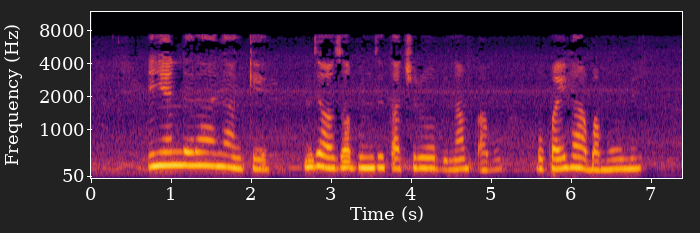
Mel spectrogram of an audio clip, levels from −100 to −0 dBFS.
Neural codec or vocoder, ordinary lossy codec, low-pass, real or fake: none; MP3, 32 kbps; 7.2 kHz; real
